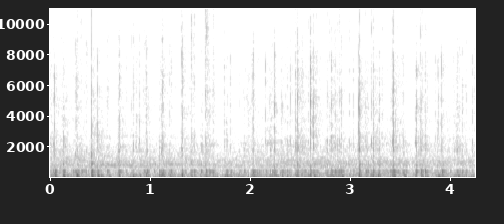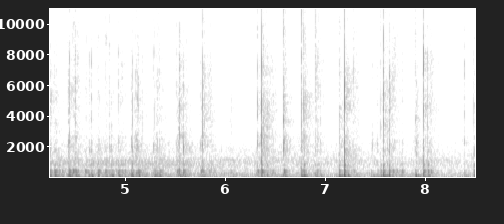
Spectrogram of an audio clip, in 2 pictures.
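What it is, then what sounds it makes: Fabric-covered cylindrical speaker. A medium grey cylindrical speaker with a fabric mesh cover and solid body is held in both hands and tapped and scratched with fingertips and nails. Rapid, quiet, dull taps and scratchy brushing run continuously over a faint steady low hum. Near the end they thin into a few sharper, louder clicks.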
